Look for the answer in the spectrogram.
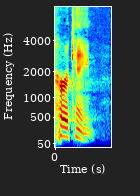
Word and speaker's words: Hurricane: It's spelled just like hurricane. But if you live there, you say Hurricane.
